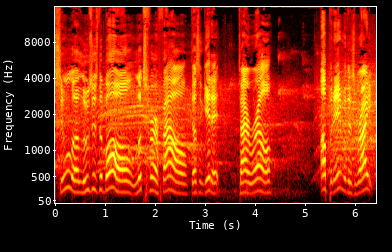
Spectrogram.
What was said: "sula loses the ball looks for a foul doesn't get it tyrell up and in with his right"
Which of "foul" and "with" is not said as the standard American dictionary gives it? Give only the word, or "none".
none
